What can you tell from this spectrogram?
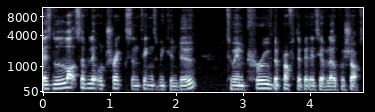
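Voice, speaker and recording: A man speaks with a London accent at a moderate pace. His pitch is medium and his intonation lively. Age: 60s. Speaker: business consultant. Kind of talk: casual chat.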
